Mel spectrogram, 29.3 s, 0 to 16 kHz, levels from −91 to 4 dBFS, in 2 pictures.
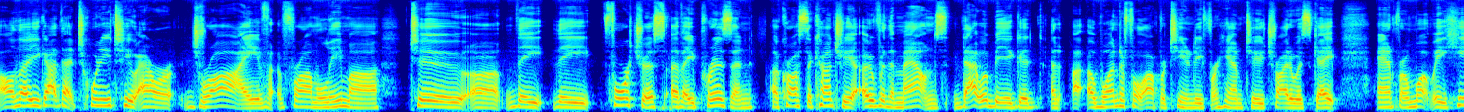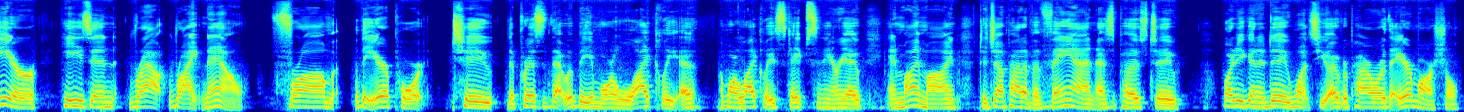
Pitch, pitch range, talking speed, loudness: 165 Hz, 150-180 Hz, 185 wpm, -24 LUFS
